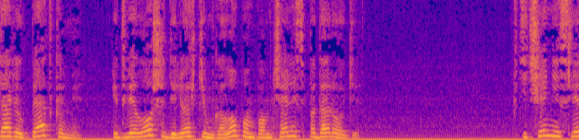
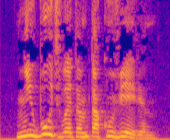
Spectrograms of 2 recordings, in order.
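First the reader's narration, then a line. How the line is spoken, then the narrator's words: Roaring, raised voice. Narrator (Russian): взревел Винсент, впервые повысив голос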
